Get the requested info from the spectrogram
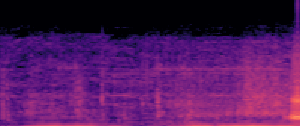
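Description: Vacuum cleaner running with a steady low hum, its level rising and falling as it is moved about. A woman's voice comes in near the end.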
